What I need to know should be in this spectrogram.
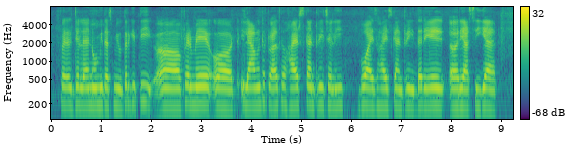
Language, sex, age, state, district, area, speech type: Dogri, female, 30-45, Jammu and Kashmir, Reasi, rural, spontaneous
